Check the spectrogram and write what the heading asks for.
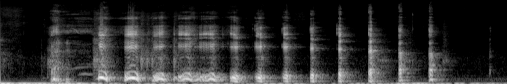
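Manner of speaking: high giggle running out of air; long, helpless giggle; cracking up. Real, not acted. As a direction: laugh high and long until breathless. Cracks up at own character.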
